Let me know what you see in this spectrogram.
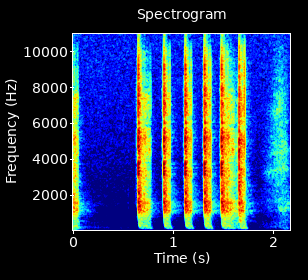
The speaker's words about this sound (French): ça cogne à la porte. On dirait pas, on dirait pas un bruit de cognage de porte, on dirait plus euh, des marteaux.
